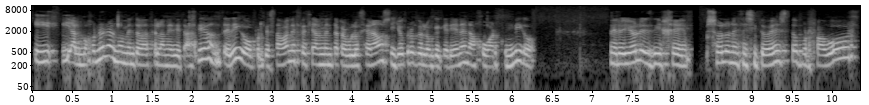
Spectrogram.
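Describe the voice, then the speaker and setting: A woman's voice: fairly high pitch, fast, mellow, muffled recording. A woman speaking as a parenting guest in a casual live chat, telling anecdotes and acting out family dialogue.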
